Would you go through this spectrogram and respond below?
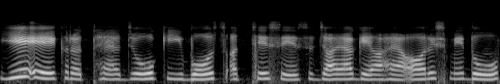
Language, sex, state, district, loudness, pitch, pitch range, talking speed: Hindi, female, Punjab, Pathankot, -18 LUFS, 245 Hz, 235-260 Hz, 165 wpm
